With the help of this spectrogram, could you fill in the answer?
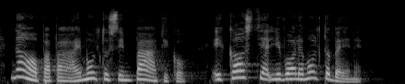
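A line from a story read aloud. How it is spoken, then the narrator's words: Smiling, pleading. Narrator (Italian): disse sorridendo Kitty, come a supplicarlo di qualcosa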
